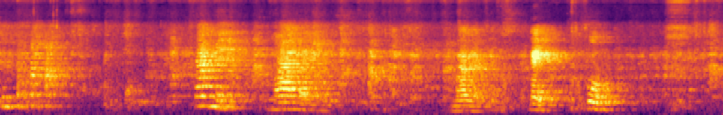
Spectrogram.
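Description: A woman talks to a dog in a high, cheerful voice.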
